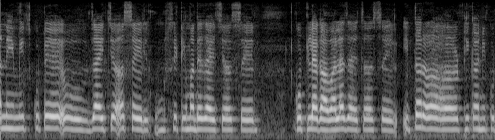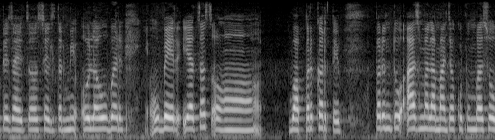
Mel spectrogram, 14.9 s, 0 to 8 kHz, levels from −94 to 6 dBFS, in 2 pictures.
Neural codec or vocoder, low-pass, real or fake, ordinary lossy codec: codec, 16 kHz, 16 kbps, FreqCodec, larger model; none; fake; none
